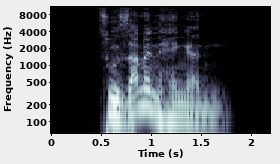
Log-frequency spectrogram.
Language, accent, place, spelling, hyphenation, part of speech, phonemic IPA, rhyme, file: German, Germany, Berlin, Zusammenhängen, Zu‧sam‧men‧hän‧gen, noun, /t͡suˈzamənˌhɛŋən/, -ɛŋən, De-Zusammenhängen.ogg
- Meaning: 1. gerund of zusammenhängen 2. dative plural of Zusammenhang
